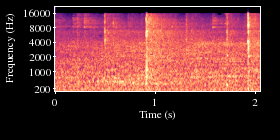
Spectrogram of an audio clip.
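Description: Badminton rackets striking shuttlecocks: three sharp, crisp hits, the loudest about a second in and another near the end, over the steady hubbub of voices in a large sports hall.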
